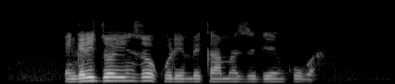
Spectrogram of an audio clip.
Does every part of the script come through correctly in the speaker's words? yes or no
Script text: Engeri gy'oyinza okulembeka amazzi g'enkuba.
yes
